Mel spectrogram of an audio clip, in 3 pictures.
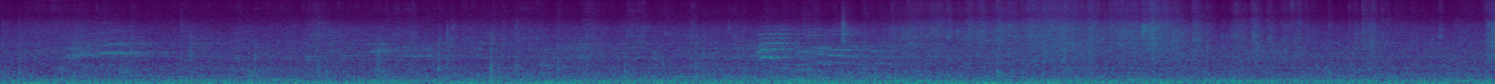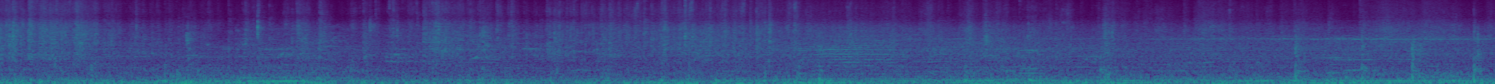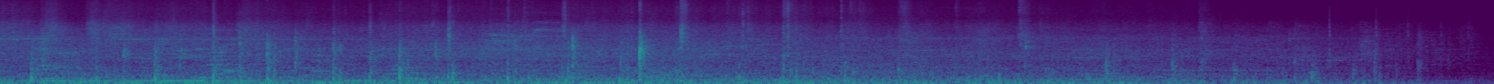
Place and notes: mettmann, orthsgasse, schritte
schritte auf stufen in enger altertümlicher gasse
- soundmap nrw
project: social ambiences/ listen to the people - in & outdoor nearfield recordings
